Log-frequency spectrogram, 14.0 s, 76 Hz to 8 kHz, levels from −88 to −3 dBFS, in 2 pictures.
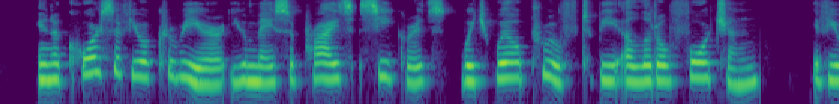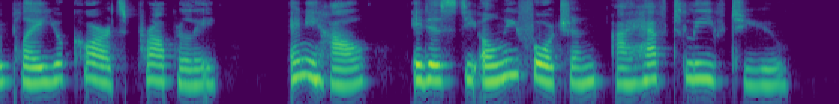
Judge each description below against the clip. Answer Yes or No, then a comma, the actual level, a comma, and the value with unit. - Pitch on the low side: No, high, 220 Hz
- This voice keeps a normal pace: Yes, average, 155 wpm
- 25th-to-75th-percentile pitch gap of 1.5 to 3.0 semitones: Yes, narrow, 2.5 semitones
